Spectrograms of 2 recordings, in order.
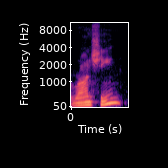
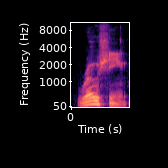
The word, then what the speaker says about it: Roshin: Is that Ron Sheen? Am I saying your name wrong? I apologize. My mistakes. Roshin. Okay, Roshin. Okay, cool.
